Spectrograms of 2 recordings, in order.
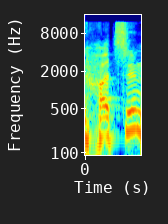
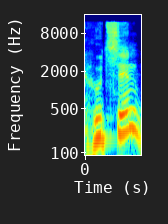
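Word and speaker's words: Hutson: um we'll see uh he pronounces his name Lane Hudson not hotson but that's okay we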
